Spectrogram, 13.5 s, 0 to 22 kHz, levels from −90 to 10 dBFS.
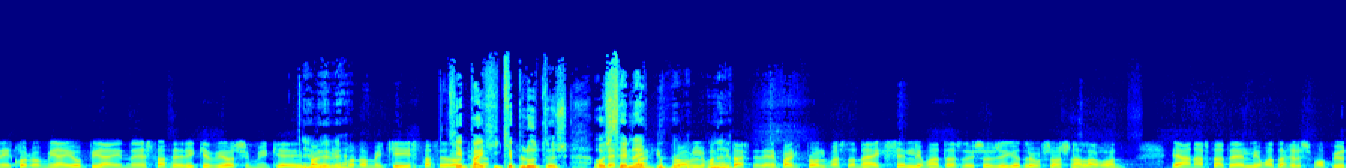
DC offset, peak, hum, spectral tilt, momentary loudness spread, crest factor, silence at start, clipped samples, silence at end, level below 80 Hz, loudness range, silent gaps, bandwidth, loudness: under 0.1%; -2 dBFS; none; -5.5 dB/octave; 10 LU; 24 dB; 0 s; under 0.1%; 0 s; -48 dBFS; 6 LU; none; 15 kHz; -26 LUFS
